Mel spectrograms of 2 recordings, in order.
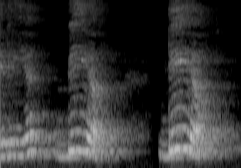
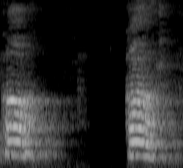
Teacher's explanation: आर को हम ज्यादा प्रोनाउंस नहीं करते हैं।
